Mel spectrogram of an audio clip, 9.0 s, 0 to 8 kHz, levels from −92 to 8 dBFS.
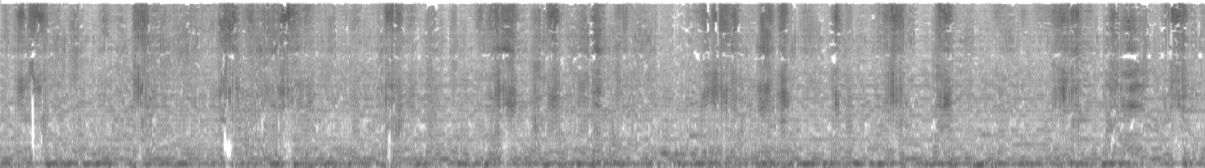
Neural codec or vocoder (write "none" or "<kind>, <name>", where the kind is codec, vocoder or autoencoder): vocoder, BigVGAN v2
